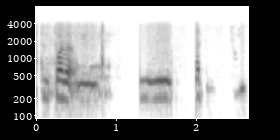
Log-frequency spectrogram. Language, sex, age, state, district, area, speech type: Malayalam, female, 45-60, Kerala, Pathanamthitta, rural, conversation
